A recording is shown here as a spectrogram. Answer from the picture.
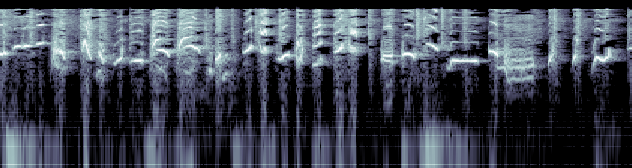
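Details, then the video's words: Oriental magpie-robin (kacer) in rich, nonstop song used to provoke a reluctant bird into singing: quick high whistles, slurred notes and scratchy chatter tumbling over each other, with music and a few soft low thumps underneath. "Pancingan Kacer males bunyi"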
